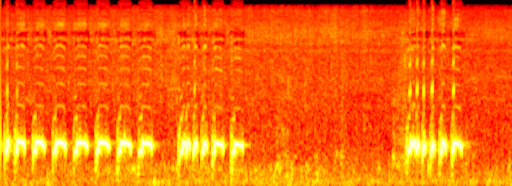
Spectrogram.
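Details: Zebra dove of the local Indonesian variety used as a lure to make other birds answer: a fast string of clear, hooked cooing notes, then a shorter run and a pause before a final quick burst.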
